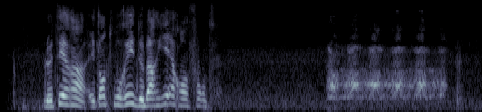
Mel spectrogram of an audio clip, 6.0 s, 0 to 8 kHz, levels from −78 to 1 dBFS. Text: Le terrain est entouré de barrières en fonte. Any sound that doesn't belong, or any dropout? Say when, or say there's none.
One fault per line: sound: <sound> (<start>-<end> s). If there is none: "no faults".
sound: bark (4.1-5.6 s)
